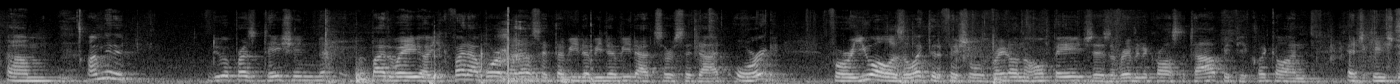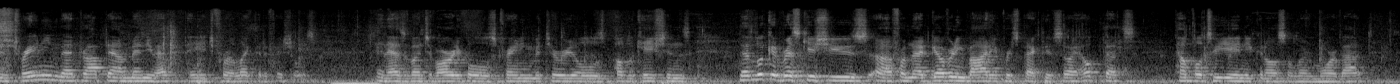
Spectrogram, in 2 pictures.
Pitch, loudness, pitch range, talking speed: 155 Hz, -22 LUFS, 145-175 Hz, 185 wpm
